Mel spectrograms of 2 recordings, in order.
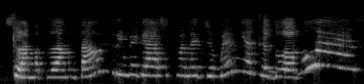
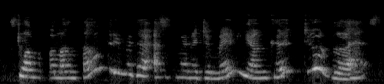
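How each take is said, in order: First: It is said in a small child's voice. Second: It is said in a sweet princess-like voice. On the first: "Versi pertama. Baby Lala" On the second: "Barbie, ini dia Princess Sophia"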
